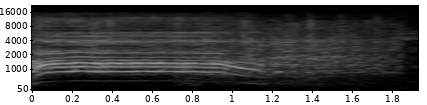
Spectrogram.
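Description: A single loud scream holds a high, steady pitch for about a second, then breaks off and fades into a rough, trailing rasp. No talking is heard.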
